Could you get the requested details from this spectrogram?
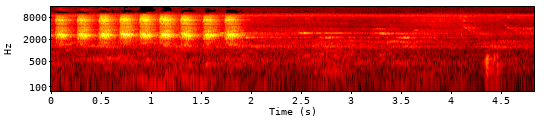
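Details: A kingfisher calling during its song-and-dance display gives a rapid series of about nine sharp, high, piping notes, roughly four per second, over two seconds, then falls quiet amid faint background hiss.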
